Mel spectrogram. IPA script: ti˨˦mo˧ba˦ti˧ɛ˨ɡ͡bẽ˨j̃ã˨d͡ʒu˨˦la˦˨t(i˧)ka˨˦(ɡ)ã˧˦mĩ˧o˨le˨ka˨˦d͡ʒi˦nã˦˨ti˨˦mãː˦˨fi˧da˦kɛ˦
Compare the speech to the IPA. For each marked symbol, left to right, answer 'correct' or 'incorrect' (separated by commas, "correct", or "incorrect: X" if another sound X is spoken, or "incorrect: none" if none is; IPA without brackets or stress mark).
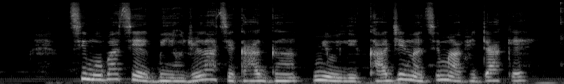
correct, correct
